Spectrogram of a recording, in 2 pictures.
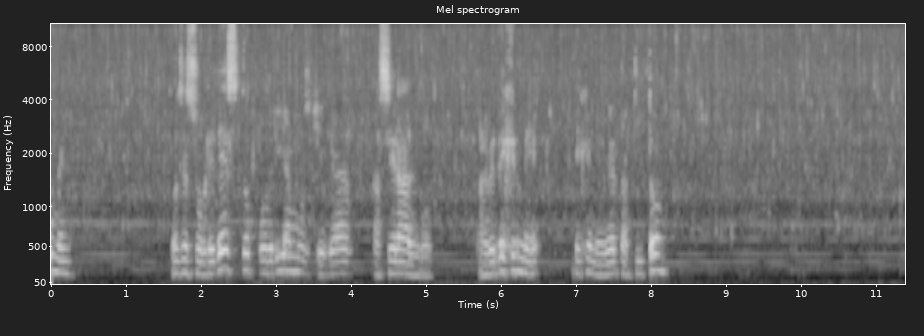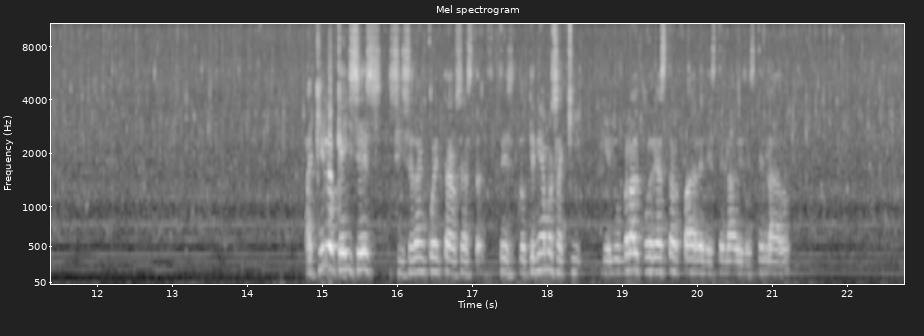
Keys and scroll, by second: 14.9 super+t.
